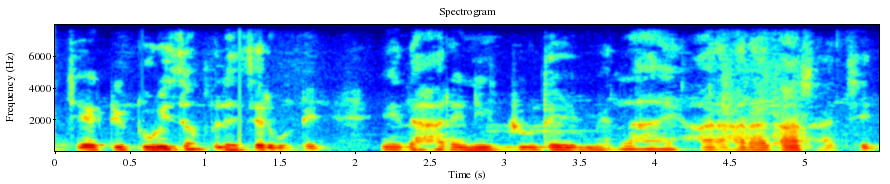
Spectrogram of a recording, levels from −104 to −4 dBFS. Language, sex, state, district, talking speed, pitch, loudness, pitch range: Bengali, male, West Bengal, Malda, 130 wpm, 145 Hz, -18 LUFS, 135-155 Hz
